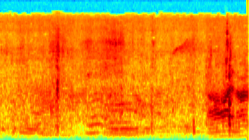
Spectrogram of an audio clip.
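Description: Faint, distant voices of people over a steady buzz of insects, with a brief click about half a second in.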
